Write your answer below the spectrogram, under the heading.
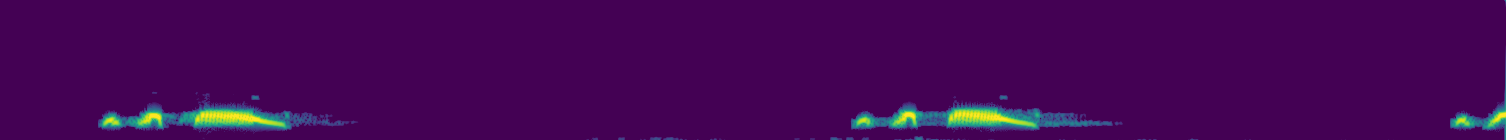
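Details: Lure spotted dove giving its provoking coo: two complete phrases nearly four seconds apart, each made of a pair of quick short notes and a longer downward-sliding coo, with the start of a third at the end.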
